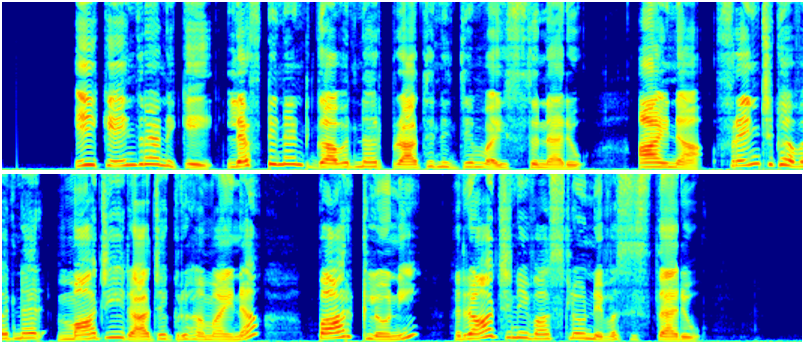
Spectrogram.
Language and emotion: Telugu, neutral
